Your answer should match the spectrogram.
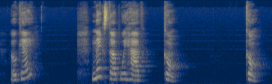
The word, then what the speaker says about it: quand: Next up, we have quand. Quand. The D is silent.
